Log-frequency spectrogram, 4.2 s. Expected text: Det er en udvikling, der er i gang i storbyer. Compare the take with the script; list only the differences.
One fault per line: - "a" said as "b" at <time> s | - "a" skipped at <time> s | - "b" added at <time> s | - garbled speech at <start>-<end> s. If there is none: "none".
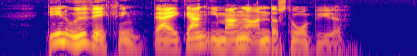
- "mange andre" added at 2.2 s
